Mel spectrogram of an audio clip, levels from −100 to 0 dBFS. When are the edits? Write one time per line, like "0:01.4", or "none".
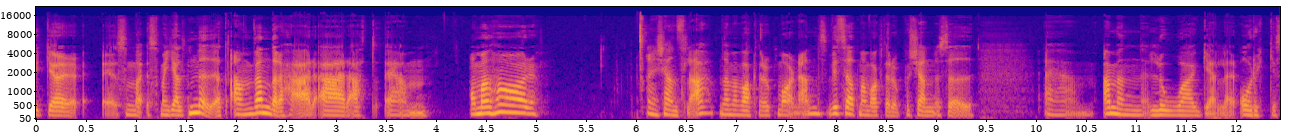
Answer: none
